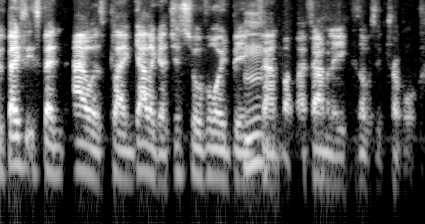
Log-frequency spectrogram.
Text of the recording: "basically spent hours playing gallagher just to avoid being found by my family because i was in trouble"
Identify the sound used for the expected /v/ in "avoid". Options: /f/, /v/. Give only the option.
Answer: /v/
